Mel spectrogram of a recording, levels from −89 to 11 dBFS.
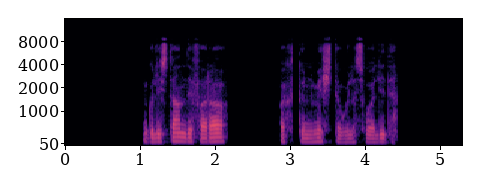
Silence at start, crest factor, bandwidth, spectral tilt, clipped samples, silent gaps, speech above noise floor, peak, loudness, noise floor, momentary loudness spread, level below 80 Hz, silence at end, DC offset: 1.05 s; 20 dB; 9.4 kHz; -4 dB/octave; under 0.1%; 2.18-2.85 s, 3.05-3.10 s; over 55 dB; -18 dBFS; -36 LUFS; under -90 dBFS; 13 LU; -76 dBFS; 0.85 s; under 0.1%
